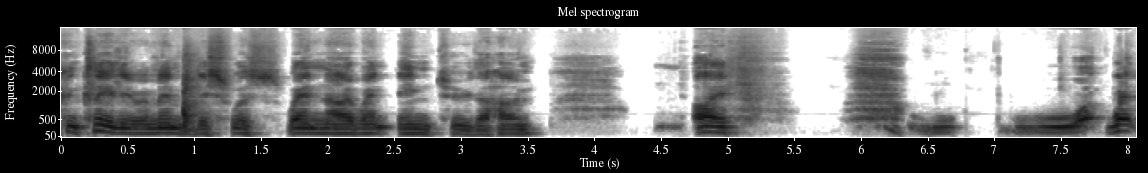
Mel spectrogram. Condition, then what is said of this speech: Stuttering. As sometimes, and I still get stuck on some words now, and you could swap the word for something.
